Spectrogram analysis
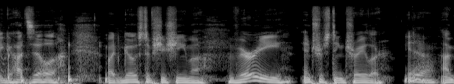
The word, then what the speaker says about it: Tsushima: Ghost of Tsushima.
